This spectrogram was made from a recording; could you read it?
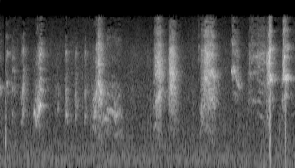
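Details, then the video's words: Bali myna (jalak bali) in 'gacor' song: soft chattering notes and a wavering slurred call, then louder rasping squawks and two sharp clicks, about three phrases every five seconds. "Suara Burung Jalak Bali Gacor"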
